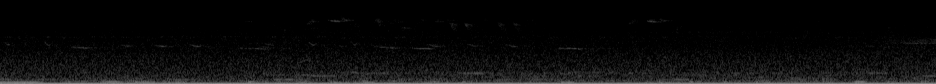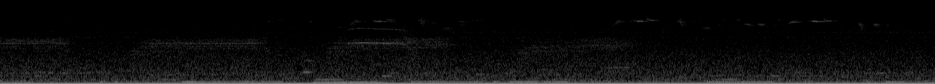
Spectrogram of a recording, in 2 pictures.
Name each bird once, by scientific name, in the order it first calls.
Icterus chrysater, Uranomitra franciae, Milvago chimachima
